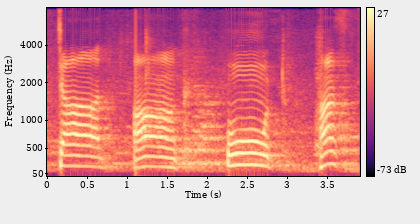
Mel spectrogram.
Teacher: इसमें हम जब भी कोई शब्द बोलेंगे तो हमारी नाक और मुख दोनों से वायु बाहर आएगी। चांद, आँख, ऊँट, हंस, जो भी शब्द बोलेंगे दोनों वायु बाहर आएगी, और दोनों से हमारी साउंड भी प्रोनाउंस होगी, दोनों जगह से आवाज़ निकलेगी, नाक से और मुंह से, दोनों जगह से। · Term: अनुनासिक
